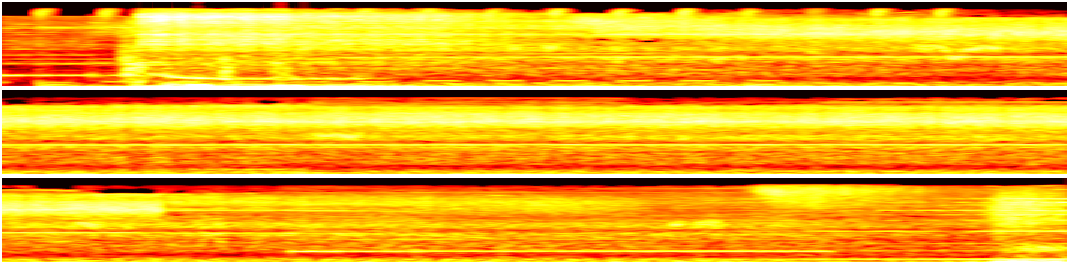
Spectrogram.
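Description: Sound effects for an animated machine-tool logo: a heavy hit with a falling tone about half a second in, then a steady high whirring hiss with a thin whine over it, like a spindle cutting metal, and a short steady tone near the end.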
